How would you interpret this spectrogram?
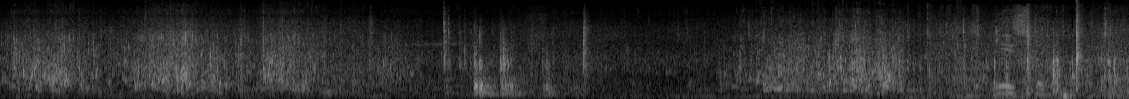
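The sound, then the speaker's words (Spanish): A motorboat moving across water, with a steady rushing wash of spray swelling and easing, a few sharp knocks in the middle, and faint indistinct voices underneath. “Nos montamos a la lancha.”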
